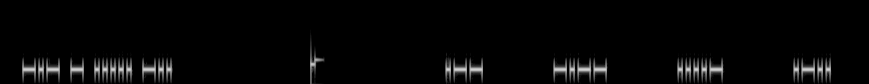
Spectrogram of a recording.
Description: Morse code, heard as a keyed tone, about 30 wpm, spaced as for 15 wpm, 700 Hz. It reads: KT5D WY4L
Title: USA Call Signs - 6x Character Spacing - 30wpm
